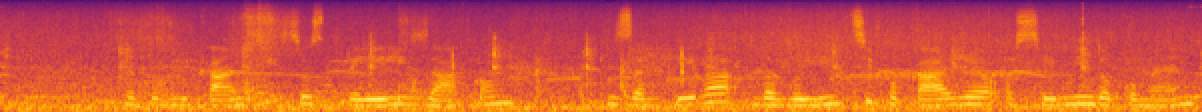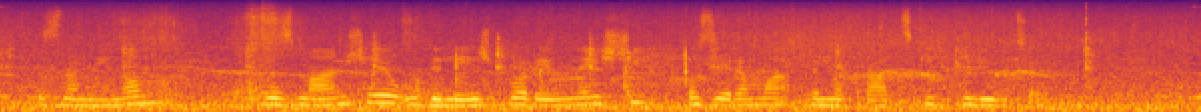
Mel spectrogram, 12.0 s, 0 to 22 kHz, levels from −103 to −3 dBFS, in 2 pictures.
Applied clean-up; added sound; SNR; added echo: none; Wind / Boat, Water vehicle; 3 dB; none.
